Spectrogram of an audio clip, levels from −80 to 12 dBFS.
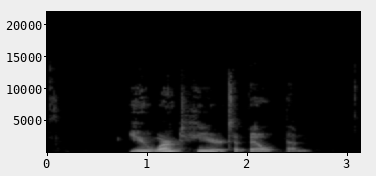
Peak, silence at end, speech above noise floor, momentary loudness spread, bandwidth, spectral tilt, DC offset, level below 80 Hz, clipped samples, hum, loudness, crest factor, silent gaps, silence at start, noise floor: -10 dBFS; 0.55 s; 51 dB; 17 LU; 14 kHz; -6 dB/octave; under 0.1%; -70 dBFS; under 0.1%; none; -31 LUFS; 22 dB; none; 0.85 s; -82 dBFS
